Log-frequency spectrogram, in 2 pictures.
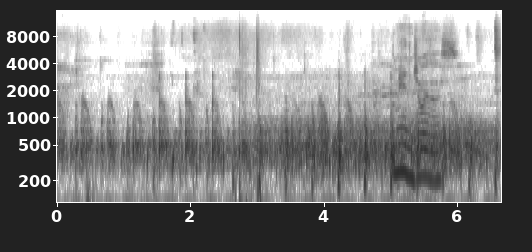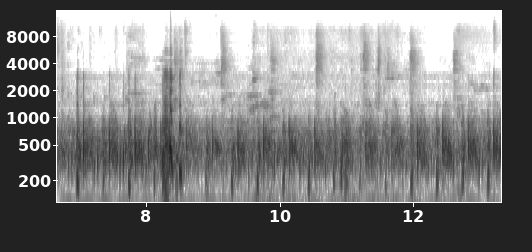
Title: Fetal doppler 15 weeks 4 days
